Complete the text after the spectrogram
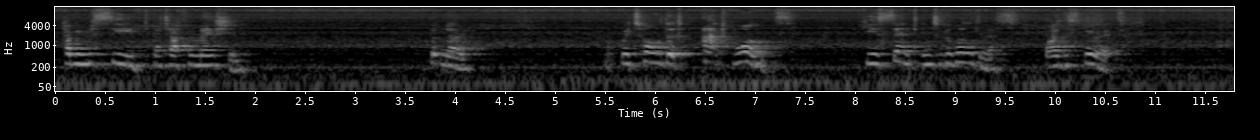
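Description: A woman speaks calmly and slowly in a reverberant hall, with pauses.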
